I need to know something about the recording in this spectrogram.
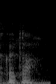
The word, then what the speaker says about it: coaltar: Ça s'écrit donc comme ça, coltar. Ah ben, j'aurais pas mis le A. Ça s'écrit C-O-A-L-T-A-R. Coasser, pousser son cri, coassement.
